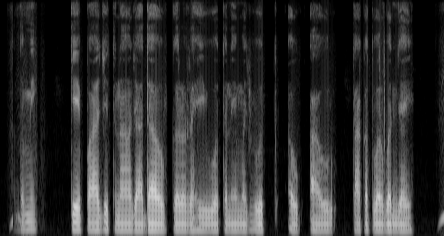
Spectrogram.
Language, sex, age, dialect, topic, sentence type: Bhojpuri, male, 18-24, Western, banking, statement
